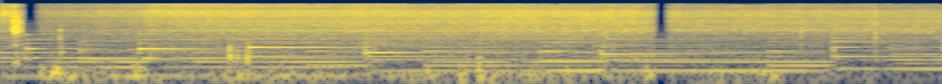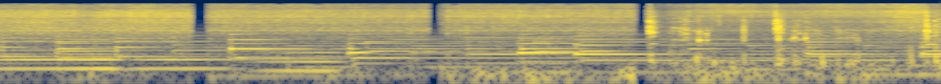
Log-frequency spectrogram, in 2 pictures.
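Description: Pork leg pieces and corn frying in a hot iron wok, a steady sizzle, with background music of held notes playing underneath. The sound drops out for an instant four or five times.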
